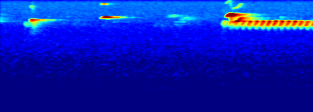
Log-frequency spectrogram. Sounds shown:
Dark-eyed Junco song
Pacific-slope Flycatcher song

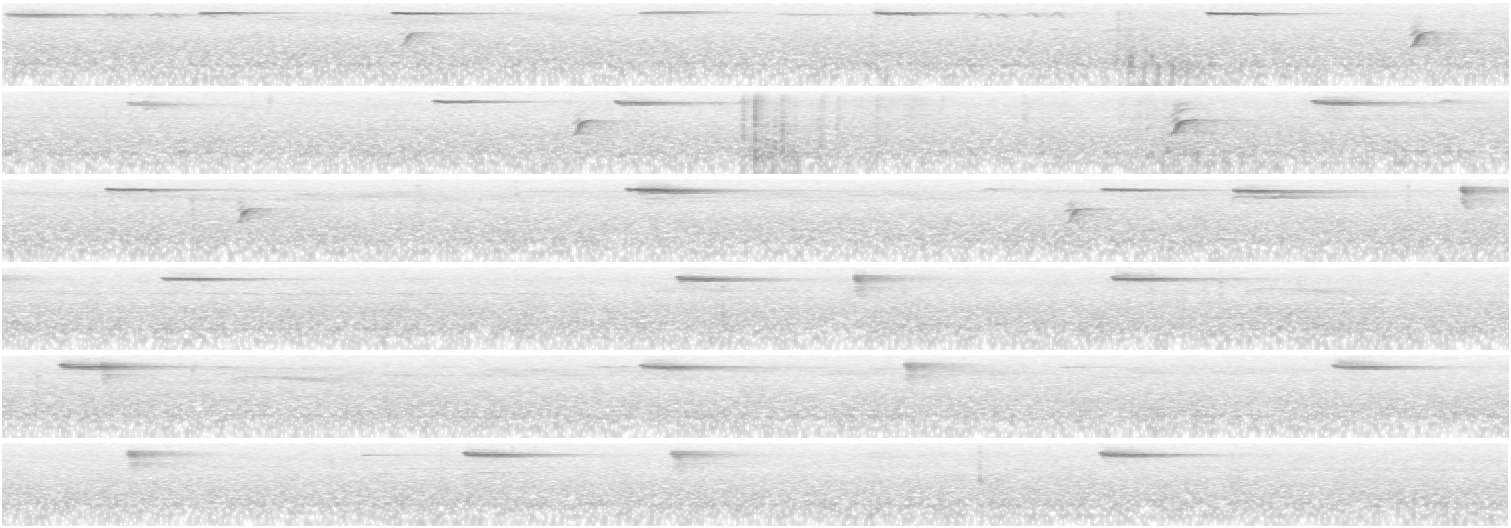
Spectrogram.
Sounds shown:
Swainson's Thrush call
unidentified bird chip note
Pacific Wren song
Cedar Waxwing call
warbler song
Pacific-slope Flycatcher call
Wrentit song
Chestnut-backed Chickadee call
bird wingbeats
unidentified sound

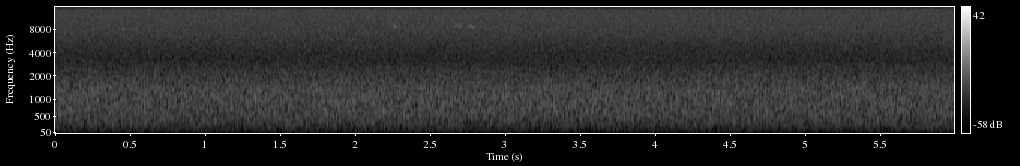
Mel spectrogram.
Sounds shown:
Varied Thrush song
Golden-crowned Kinglet call

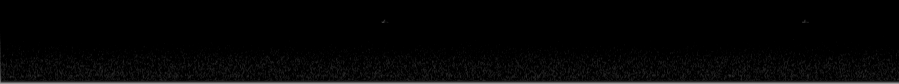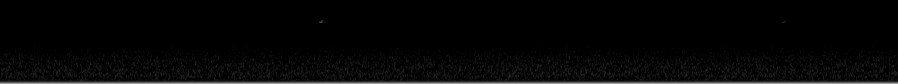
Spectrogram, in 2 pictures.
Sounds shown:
unidentified bird chip note

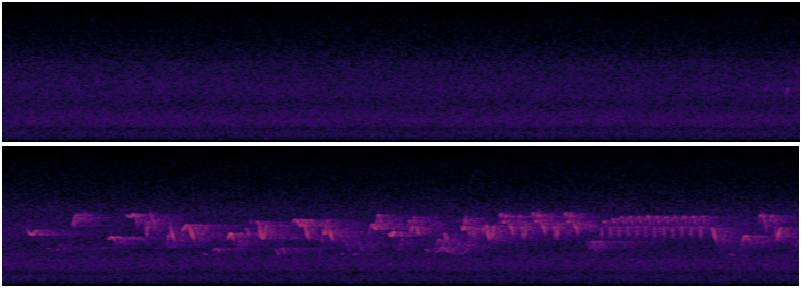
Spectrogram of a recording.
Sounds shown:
Pacific Wren song

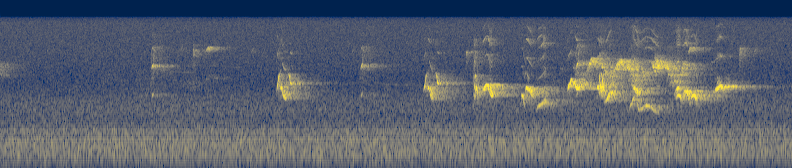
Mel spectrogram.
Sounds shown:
Black-headed Grosbeak call
MacGillivray's Warbler song
Black-headed Grosbeak song

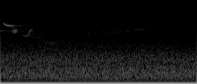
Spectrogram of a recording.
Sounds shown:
warbler song

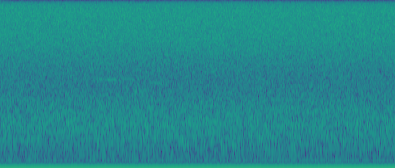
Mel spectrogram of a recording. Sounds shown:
Hermit Thrush song

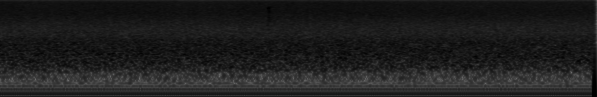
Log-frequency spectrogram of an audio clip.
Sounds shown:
Varied Thrush song

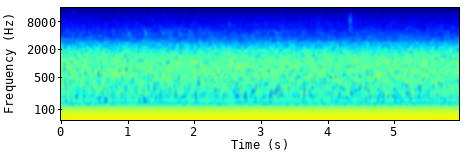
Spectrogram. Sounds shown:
Nashville Warbler song
Pacific-slope Flycatcher call

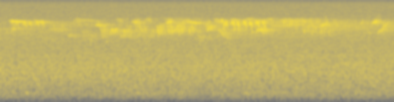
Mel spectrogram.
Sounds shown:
Pacific-slope Flycatcher song
Pacific Wren song

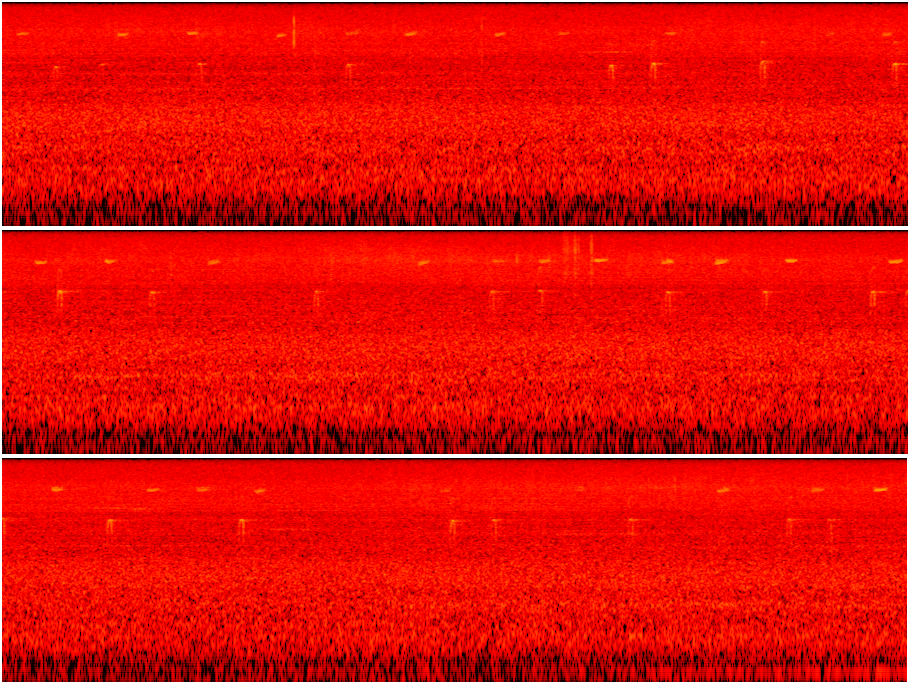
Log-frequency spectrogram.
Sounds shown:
Golden-crowned Kinglet call
American Robin call
insect buzz

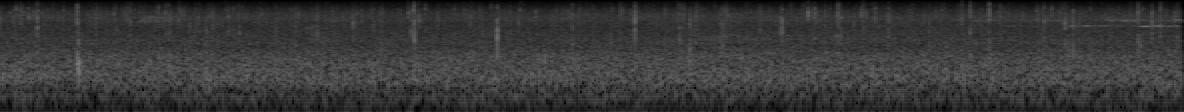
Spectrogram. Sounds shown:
Hermit Warbler song
Hammond's Flycatcher song
rain

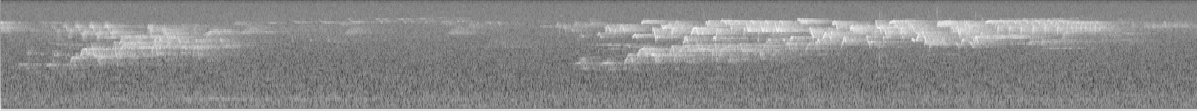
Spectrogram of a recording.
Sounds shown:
Pacific Wren song
Golden-crowned Kinglet song
unidentified sound
warbler song
Swainson's Thrush song
Pacific-slope Flycatcher song

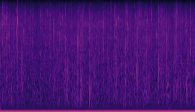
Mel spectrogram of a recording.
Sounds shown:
rain

